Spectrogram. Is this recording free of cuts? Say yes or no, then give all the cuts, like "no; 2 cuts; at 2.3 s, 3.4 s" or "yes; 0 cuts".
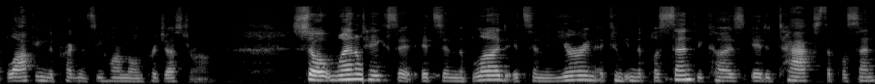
no; 3 cuts; at 3.6 s, 6.2 s, 6.9 s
